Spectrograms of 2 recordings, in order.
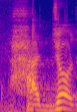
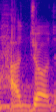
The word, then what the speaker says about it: حجاج: که به نام حجاج، حجاج است اصلی نامش، بعضی ها حجاج غلط تلفظ میکنن، حجاج است که ای ایره رواج داده بود و دیگه تجلیل گپا میکردن.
